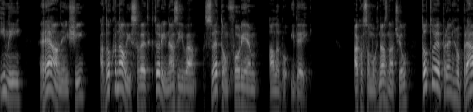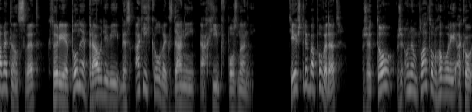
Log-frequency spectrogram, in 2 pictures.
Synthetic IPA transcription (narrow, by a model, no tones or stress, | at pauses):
iniː | ɾɛaːlɲɛjʃiː | ʔad̪ɔkɔnaliːsʋɛt̪kt̪ɔɾiːnaziːʋa | sʋɛt̪ɔmfɔɾɪɛm | alɛbɔʔid̪ɛḭ | ʔakɔsɔmuʒnaznat͡ʃil | t̪ɔt̪ɔjɛpɾɛɲɦɔpɾaːʋɛt̪ɛnsʋɛt̪ | kt̪ɔɾiːjɛpl̩ɲɛpɾaʊɟiʋiːbɛzakiːxkɔʎʋɛɡzd̪aɲiːʔa̰xiːpfpɔznaɲḭː | cɪɛʃt̪ɾɛbapɔʋɛd̪ac | ʒɛt̪ɔʒɛʔɔɲɔmplat̪ɔnɦɔʋɔɾiːʔakɔ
